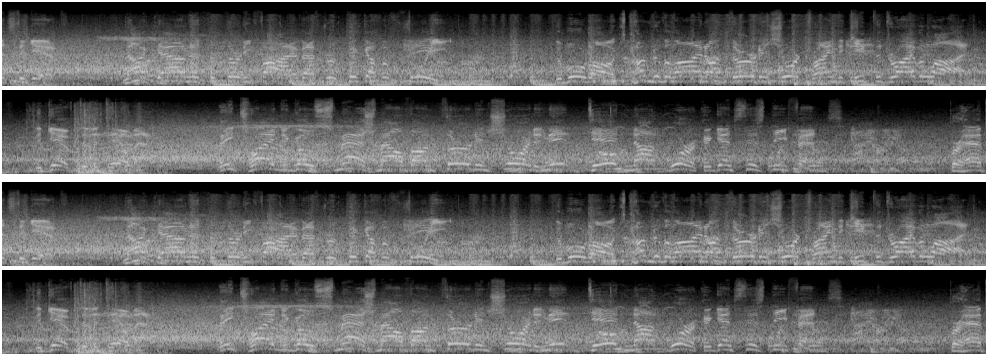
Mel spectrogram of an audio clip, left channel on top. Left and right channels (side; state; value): both; identical; correlation 1.00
